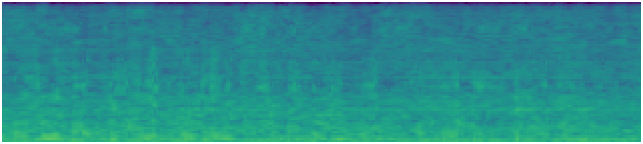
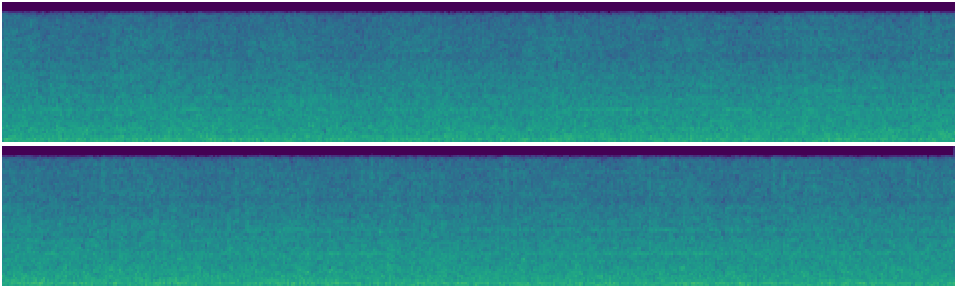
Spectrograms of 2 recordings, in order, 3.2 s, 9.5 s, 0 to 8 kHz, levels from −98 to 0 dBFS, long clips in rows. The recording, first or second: second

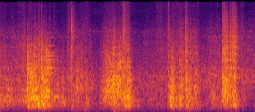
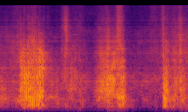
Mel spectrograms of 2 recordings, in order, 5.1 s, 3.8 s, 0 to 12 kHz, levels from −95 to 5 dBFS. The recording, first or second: first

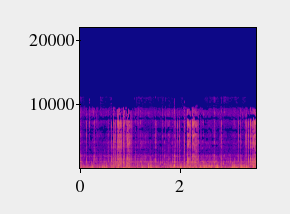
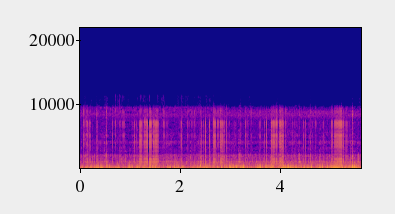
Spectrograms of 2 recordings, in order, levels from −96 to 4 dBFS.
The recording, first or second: second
